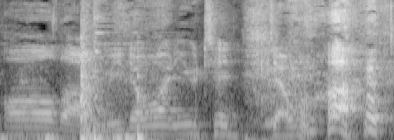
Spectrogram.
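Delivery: loud, half laughing. Pretend. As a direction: project it loudly through a giggle. Answers the call to talk louder.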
